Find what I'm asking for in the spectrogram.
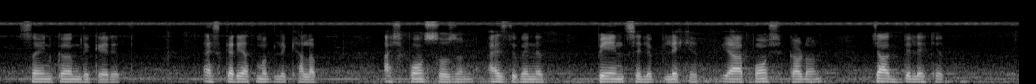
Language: Kashmiri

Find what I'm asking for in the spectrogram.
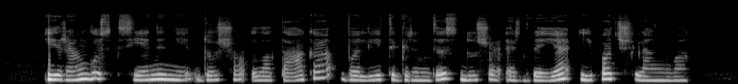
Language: Lithuanian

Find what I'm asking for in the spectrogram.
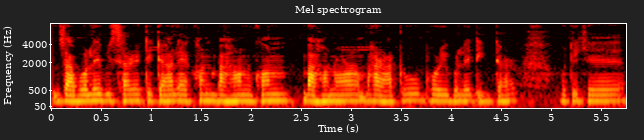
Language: Assamese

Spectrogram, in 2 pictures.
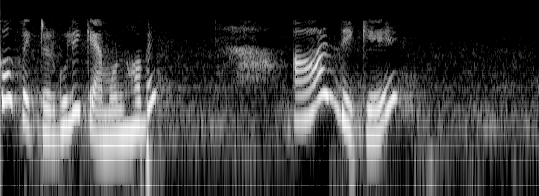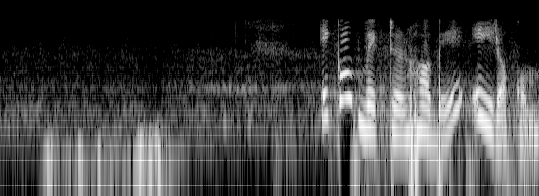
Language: Bangla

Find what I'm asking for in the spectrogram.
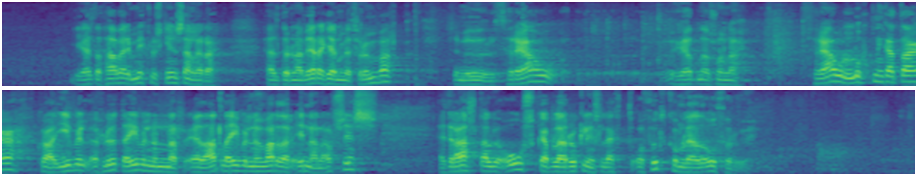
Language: Icelandic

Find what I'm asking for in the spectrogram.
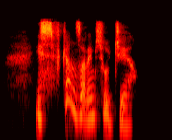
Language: Kabyle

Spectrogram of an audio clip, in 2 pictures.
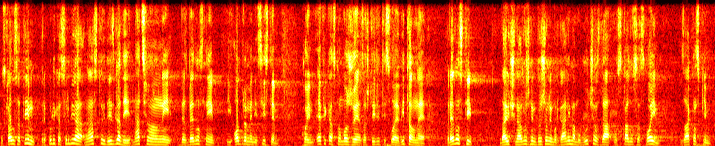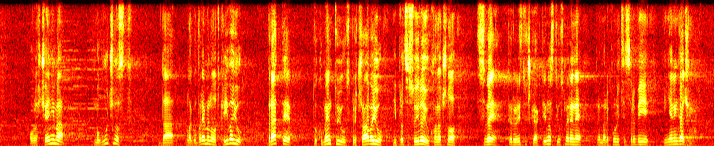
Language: Serbian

